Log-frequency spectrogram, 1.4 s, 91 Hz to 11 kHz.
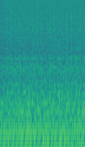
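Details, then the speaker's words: Salvage Mercedes A200d Premium diesel, 83,000 km, engine fault, no drive; deep, uneven low rumble throbbing at idle, no sharp knocks, bonnet wobbling; owner suspects a worn dual mass flywheel, not confirmed. "you can see the Bonnet wobbling well sounds like drawer mass is knackered to me proper"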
